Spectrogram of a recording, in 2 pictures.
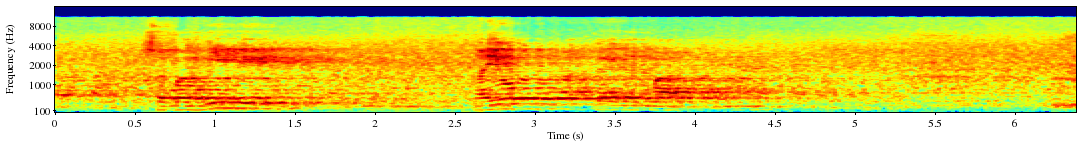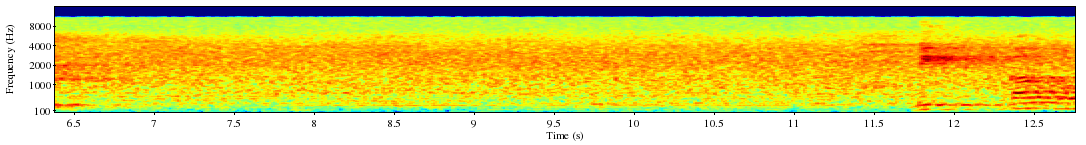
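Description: A man reads out a prayer in a calm voice in an echoing hall.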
